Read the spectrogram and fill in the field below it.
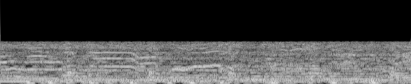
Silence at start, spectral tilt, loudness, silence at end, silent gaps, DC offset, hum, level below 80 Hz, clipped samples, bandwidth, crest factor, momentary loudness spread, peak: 0 s; -11 dB/octave; -15 LUFS; 0 s; none; under 0.1%; none; -22 dBFS; under 0.1%; 3 kHz; 14 dB; 1 LU; -2 dBFS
